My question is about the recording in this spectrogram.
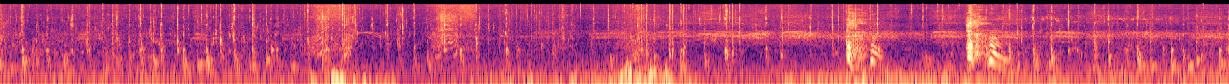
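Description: Kayak moving on the sea: water lapping and splashing against the hull with scattered small knocks. Two short falling-pitch cries stand out, about eight and a half and ten seconds in.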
